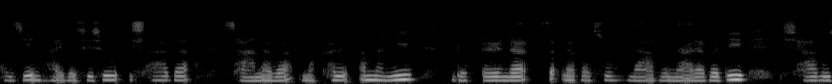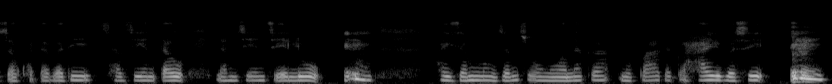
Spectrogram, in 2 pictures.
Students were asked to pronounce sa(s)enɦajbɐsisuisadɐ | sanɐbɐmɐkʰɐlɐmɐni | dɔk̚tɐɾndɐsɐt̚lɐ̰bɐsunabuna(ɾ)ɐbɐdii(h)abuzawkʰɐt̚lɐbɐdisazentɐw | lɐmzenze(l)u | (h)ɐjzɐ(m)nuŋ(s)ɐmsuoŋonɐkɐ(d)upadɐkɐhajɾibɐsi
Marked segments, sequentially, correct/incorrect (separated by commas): incorrect, correct, incorrect, correct, correct, correct, incorrect, incorrect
